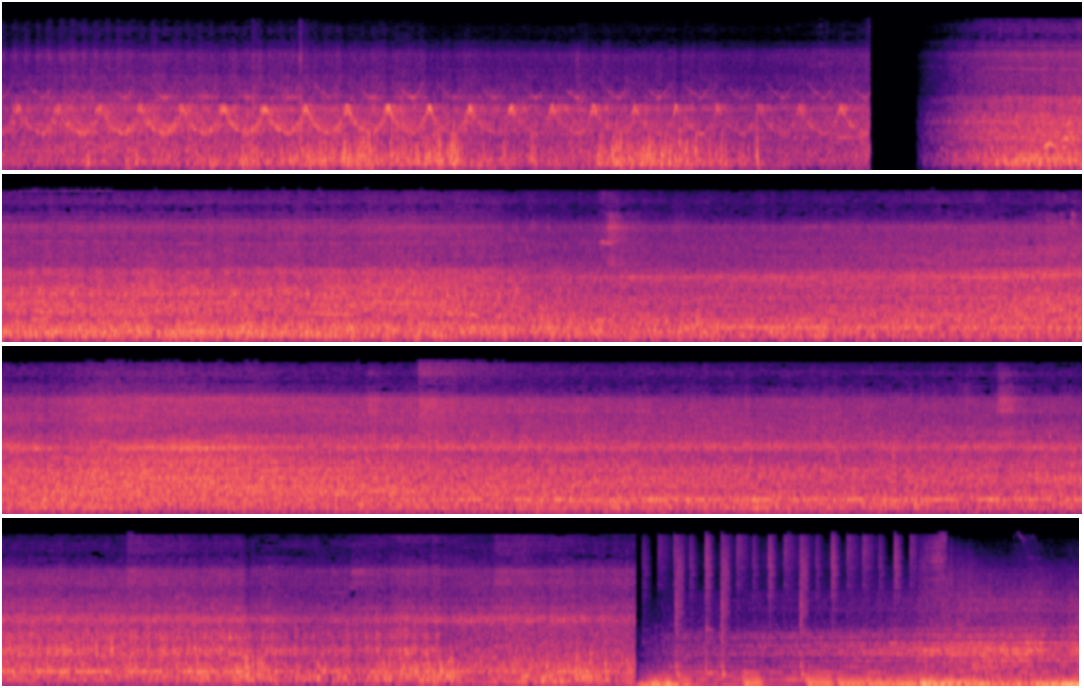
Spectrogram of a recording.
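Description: An emergency siren going up and down for about the first six seconds, cut off suddenly. After a short gap comes steady engine and street noise with a faint steady whine. A music sting begins just before the end.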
